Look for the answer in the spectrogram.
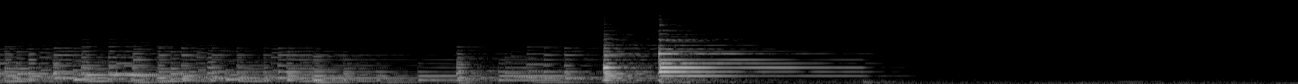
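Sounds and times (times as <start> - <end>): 
piano nocturne in B flat major: 0.0 - 9.6.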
